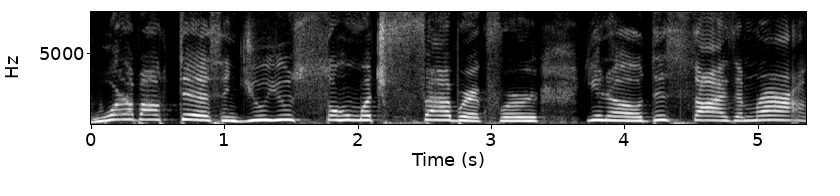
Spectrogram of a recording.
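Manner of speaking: very high, shrill, shrieking and screeching voice. Talking about online critics, imitating screaming commenters. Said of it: "everyone was screaming at me in the comments".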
